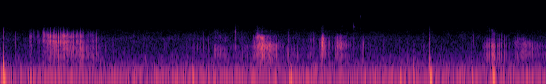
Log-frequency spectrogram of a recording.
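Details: Low gurgling rumbles and squelches in irregular bursts over a faint background hum, recorded from inside a person's abdomen: ordinary stomach growling (borborygmi) from gas and fluid moving through the gut.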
